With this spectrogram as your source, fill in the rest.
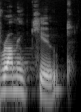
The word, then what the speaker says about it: Rummikub: um the game that i'm playing is called rummy cubed how do you spell it uh that would be r-u-m-m-i-k-u-b k-u-b like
